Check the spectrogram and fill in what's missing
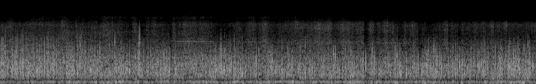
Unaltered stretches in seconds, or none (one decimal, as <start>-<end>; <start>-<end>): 0.6-5.4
